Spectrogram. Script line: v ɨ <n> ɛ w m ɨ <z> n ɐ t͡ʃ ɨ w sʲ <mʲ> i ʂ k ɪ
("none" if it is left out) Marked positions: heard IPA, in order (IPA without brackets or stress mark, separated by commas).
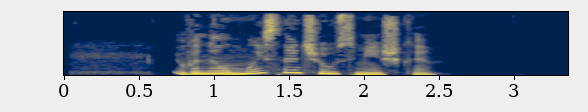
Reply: n, s, mʲ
